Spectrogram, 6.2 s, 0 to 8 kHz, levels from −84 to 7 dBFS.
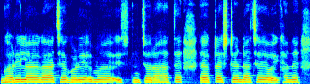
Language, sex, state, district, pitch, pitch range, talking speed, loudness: Bengali, female, West Bengal, Purulia, 205 Hz, 200-210 Hz, 115 wpm, -13 LUFS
